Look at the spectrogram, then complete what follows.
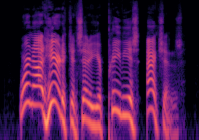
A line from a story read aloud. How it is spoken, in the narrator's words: bellowed Judge Whitberg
